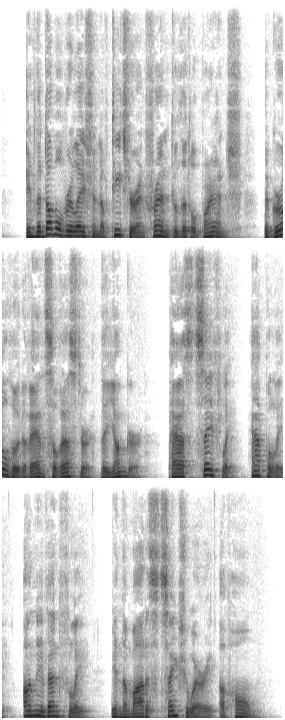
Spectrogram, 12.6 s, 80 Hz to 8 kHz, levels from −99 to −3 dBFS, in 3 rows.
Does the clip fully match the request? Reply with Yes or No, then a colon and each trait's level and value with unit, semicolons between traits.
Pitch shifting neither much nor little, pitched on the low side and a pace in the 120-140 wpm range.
No: wide, 8.2 semitones; low, 125 Hz; slow, 135 wpm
